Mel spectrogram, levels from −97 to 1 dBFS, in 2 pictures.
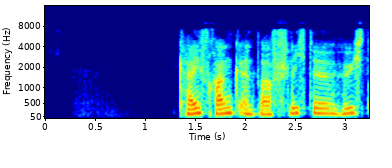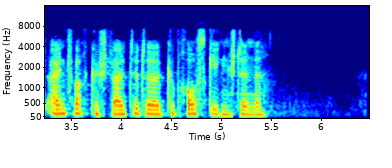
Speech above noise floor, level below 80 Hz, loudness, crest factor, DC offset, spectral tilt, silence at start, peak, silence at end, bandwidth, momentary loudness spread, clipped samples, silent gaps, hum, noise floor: over 65 dB; -66 dBFS; -25 LUFS; 22 dB; under 0.1%; -7 dB/octave; 1.35 s; -6 dBFS; 1.05 s; 7.6 kHz; 7 LU; under 0.1%; none; none; under -90 dBFS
